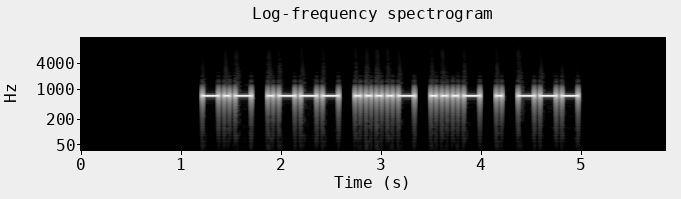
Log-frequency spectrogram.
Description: Morse code, heard as a keyed tone, about 22 wpm, 700 Hz. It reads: KJ4VEO
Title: USA Call Signs - 6 Characters - 2x Character Spacing - 22wpm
